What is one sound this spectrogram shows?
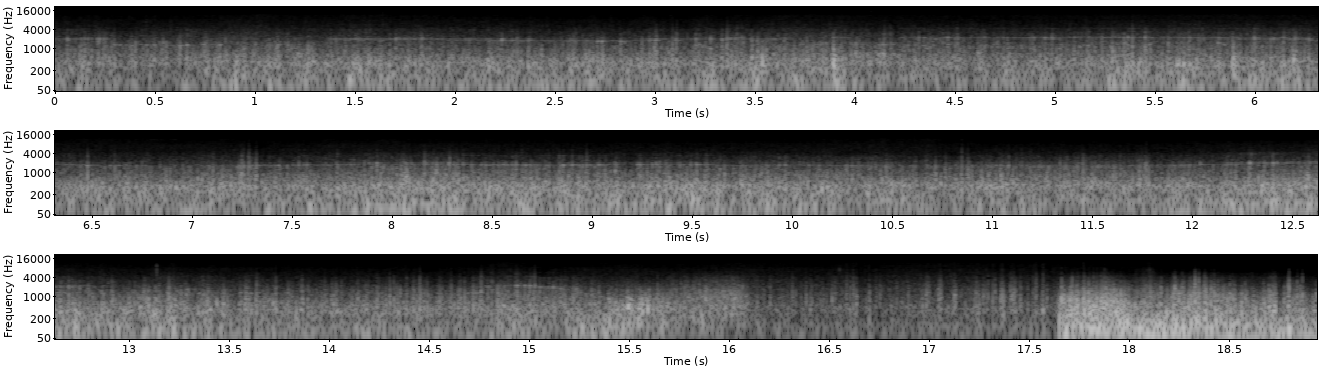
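Wind rushes loudly past a microphone high in the air.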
